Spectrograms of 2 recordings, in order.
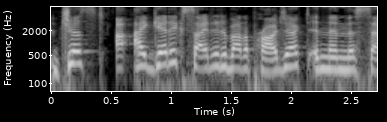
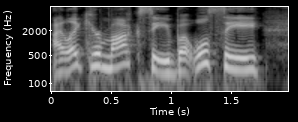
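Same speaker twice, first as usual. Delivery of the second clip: ordinary talk, nothing marked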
